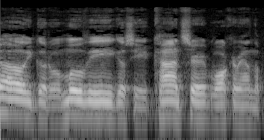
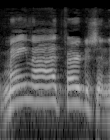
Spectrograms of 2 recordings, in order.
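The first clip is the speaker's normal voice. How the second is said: imitating an MC in a high, squeaky voice; high-pitched MC voice; 11 semitones higher than usual. Pee Wee Marquette announces Maynard in a high-pitched voice. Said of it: "he has a real high-pitched voice like".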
